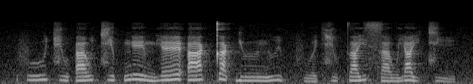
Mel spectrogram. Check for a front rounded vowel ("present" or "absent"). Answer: absent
